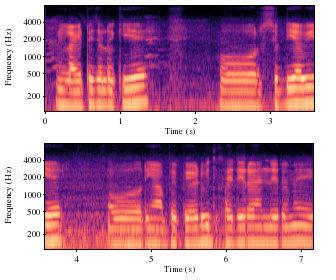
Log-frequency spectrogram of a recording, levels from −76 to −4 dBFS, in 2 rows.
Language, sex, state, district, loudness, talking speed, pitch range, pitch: Hindi, male, Rajasthan, Jaipur, -17 LUFS, 175 wpm, 125-135 Hz, 130 Hz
